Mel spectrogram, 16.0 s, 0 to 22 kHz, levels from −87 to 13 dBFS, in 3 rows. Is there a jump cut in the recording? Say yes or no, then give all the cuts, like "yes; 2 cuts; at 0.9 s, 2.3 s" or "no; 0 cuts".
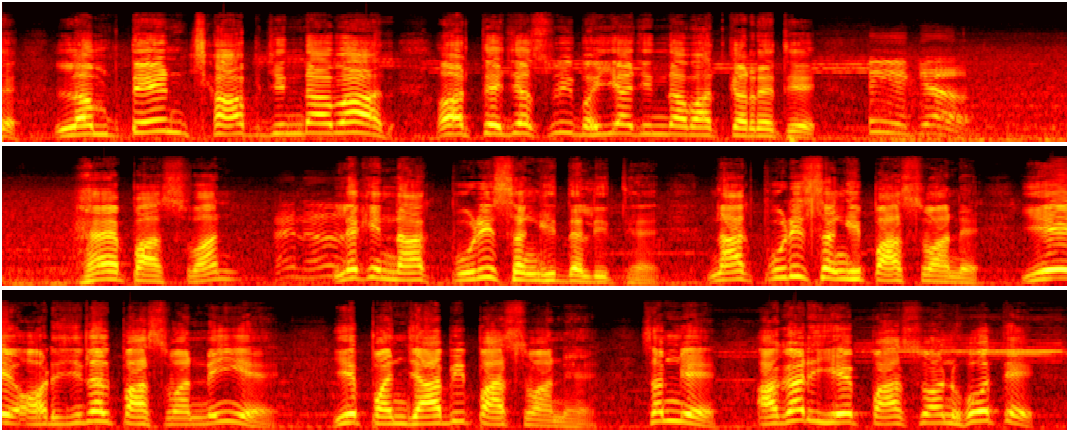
yes; 1 cut; at 4.3 s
